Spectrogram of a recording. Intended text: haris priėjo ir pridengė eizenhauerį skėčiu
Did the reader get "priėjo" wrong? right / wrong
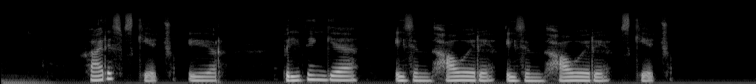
wrong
